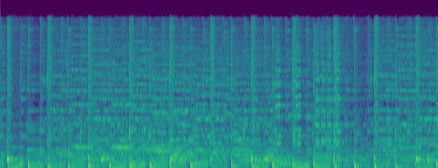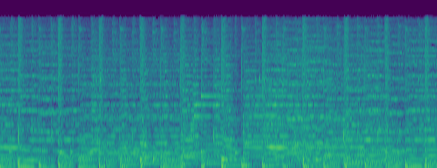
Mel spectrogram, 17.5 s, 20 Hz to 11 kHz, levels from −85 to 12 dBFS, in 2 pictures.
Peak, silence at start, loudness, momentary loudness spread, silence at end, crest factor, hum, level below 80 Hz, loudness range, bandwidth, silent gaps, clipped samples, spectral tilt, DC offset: 0 dBFS; 0 s; -19 LUFS; 4 LU; 0 s; 18 dB; none; -26 dBFS; 2 LU; 8 kHz; none; under 0.1%; -4.5 dB/octave; under 0.1%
